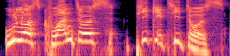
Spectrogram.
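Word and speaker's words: Unos cuantos piquetitos: Die schwebt hier so in der Luft über dem Geschehen und da steht drauf, und jetzt tut es mir leid, wenn die Aussprache nicht korrekt ist. Unos quantos piquetitos. – Ich glaube, so spricht man es aus, ja.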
